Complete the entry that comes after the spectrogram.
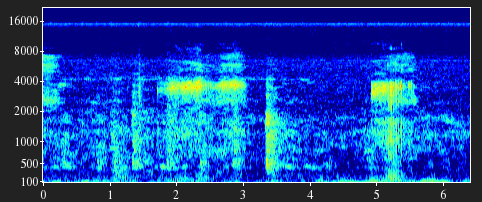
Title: My mum snore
